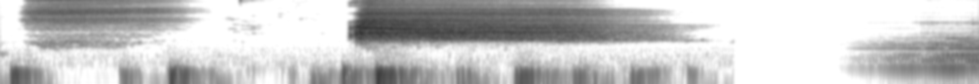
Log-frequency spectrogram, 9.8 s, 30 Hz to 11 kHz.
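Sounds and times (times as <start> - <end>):
breathing in and out: 0.0 - 2.1, 3.5 - 6.9.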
